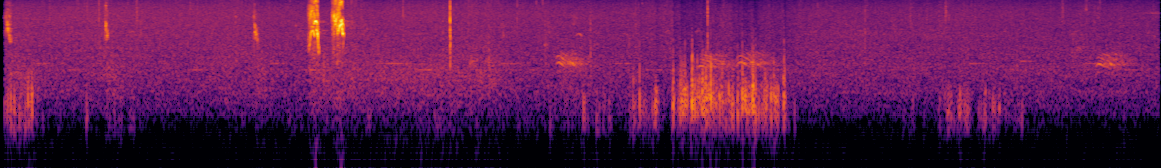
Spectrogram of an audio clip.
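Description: Eurasian tree sparrows giving a few short, sharp chirps, the loudest a quick pair about four seconds in. A brief rustling noise a little past the middle.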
